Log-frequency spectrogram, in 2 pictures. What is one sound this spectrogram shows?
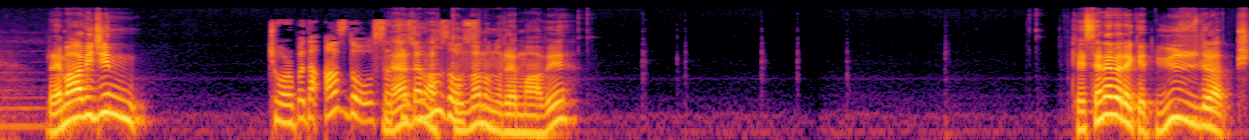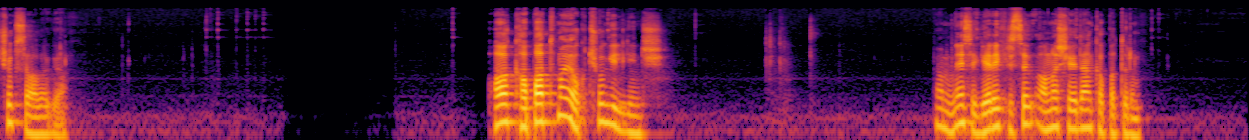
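A man talks with animation into a close microphone, pausing between phrases.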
